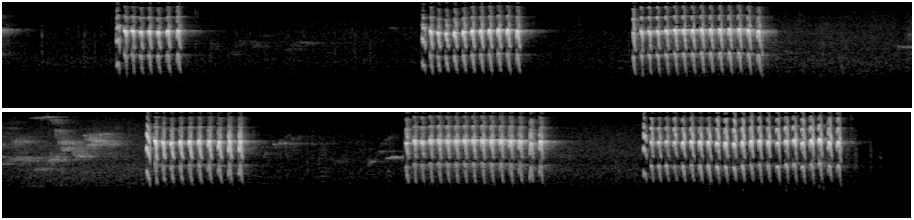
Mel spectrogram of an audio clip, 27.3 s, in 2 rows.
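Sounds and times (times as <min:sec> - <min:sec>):
Eurasian sparrowhawk shrill calls: 0:01.7 - 0:03.0, 0:06.3 - 0:08.2, 0:09.4 - 0:11.7, 0:14.6 - 0:18.1, 0:19.6 - 0:22.2, 0:23.2 - 0:26.8.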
